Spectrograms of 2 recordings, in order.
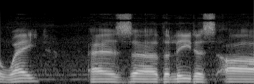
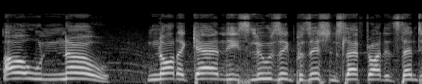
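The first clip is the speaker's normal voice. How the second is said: excited commentary; 9 semitones higher than usual. Real, not acted. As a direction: call the spin in alarm. Driver spins, loses positions.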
